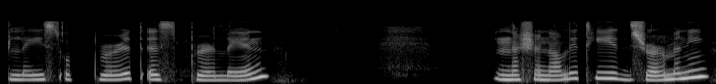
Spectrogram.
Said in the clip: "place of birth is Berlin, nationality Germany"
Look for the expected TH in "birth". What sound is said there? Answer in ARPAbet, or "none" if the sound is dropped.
T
